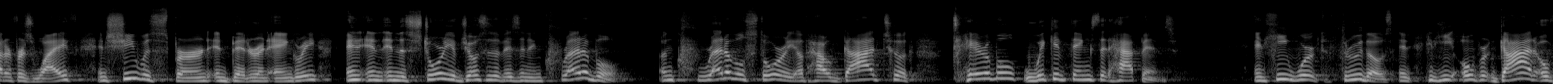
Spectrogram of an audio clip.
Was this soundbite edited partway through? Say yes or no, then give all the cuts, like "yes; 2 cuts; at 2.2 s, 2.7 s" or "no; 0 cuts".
yes; 1 cut; at 3.3 s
